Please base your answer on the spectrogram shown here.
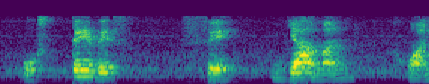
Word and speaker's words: llaman: Here it is not llaman, it is llaman.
